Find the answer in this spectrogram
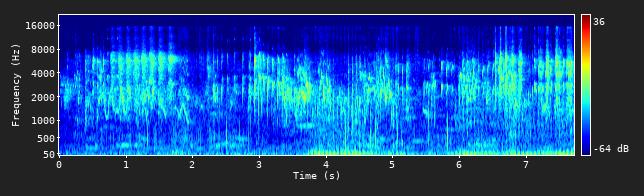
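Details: Budgies chattering together in a busy, continuous stream of high scratchy chirps and warbles, with a low rumbling background hum in the second half.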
